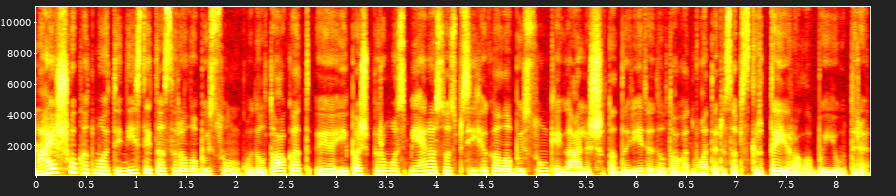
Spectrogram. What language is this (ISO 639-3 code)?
lit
